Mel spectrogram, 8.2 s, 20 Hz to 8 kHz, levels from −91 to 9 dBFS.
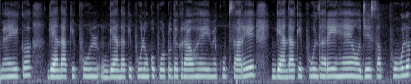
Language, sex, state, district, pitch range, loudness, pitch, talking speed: Bundeli, female, Uttar Pradesh, Hamirpur, 205-215 Hz, -18 LUFS, 215 Hz, 190 wpm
